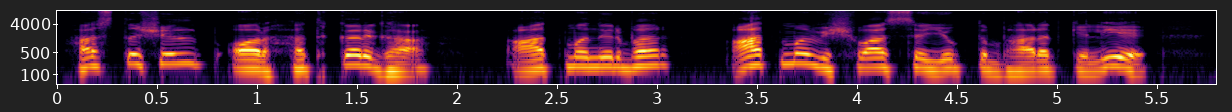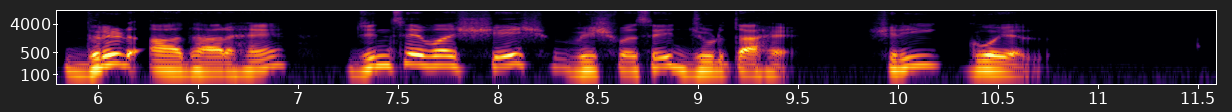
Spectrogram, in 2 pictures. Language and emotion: Hindi, neutral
